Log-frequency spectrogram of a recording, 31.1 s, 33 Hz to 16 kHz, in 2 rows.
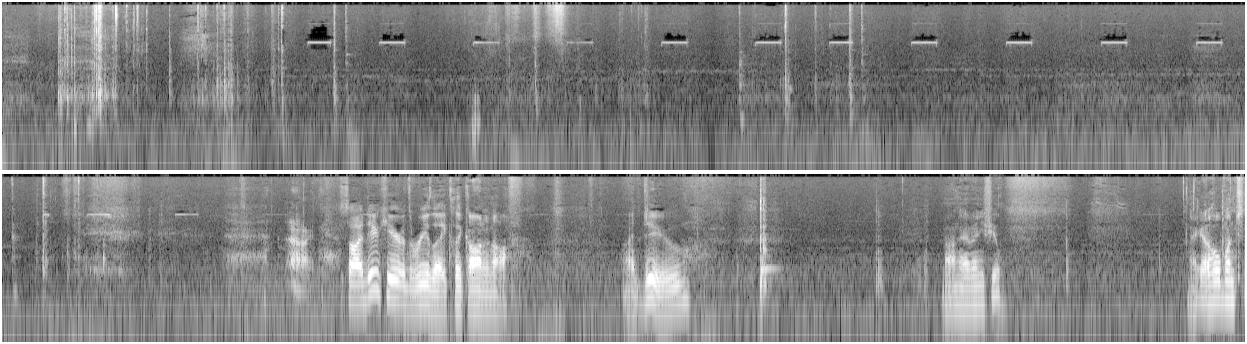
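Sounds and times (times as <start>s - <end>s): high electronic warning beeps: 3.8s - 5.1s, 5.8s - 6.3s, 7.0s - 7.5s, 8.2s - 8.7s, 9.4s - 10.6s, 11.4s - 11.8s, 12.5s - 13.0s, 13.7s - 14.2s, 14.9s - 15.4s, 17.6s - 18.1s.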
